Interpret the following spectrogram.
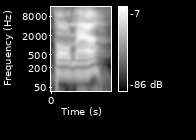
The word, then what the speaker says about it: Beaumer: nickname yeah okay and did I say it right Beau mayor yeah perfect we were discussing that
